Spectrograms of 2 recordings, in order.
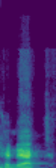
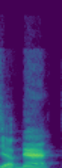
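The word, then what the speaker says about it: Knecht: jersey number four so Connect Four and yes that is how you say it I looks like it's neck but he pronounces it connect and they're gonna have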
